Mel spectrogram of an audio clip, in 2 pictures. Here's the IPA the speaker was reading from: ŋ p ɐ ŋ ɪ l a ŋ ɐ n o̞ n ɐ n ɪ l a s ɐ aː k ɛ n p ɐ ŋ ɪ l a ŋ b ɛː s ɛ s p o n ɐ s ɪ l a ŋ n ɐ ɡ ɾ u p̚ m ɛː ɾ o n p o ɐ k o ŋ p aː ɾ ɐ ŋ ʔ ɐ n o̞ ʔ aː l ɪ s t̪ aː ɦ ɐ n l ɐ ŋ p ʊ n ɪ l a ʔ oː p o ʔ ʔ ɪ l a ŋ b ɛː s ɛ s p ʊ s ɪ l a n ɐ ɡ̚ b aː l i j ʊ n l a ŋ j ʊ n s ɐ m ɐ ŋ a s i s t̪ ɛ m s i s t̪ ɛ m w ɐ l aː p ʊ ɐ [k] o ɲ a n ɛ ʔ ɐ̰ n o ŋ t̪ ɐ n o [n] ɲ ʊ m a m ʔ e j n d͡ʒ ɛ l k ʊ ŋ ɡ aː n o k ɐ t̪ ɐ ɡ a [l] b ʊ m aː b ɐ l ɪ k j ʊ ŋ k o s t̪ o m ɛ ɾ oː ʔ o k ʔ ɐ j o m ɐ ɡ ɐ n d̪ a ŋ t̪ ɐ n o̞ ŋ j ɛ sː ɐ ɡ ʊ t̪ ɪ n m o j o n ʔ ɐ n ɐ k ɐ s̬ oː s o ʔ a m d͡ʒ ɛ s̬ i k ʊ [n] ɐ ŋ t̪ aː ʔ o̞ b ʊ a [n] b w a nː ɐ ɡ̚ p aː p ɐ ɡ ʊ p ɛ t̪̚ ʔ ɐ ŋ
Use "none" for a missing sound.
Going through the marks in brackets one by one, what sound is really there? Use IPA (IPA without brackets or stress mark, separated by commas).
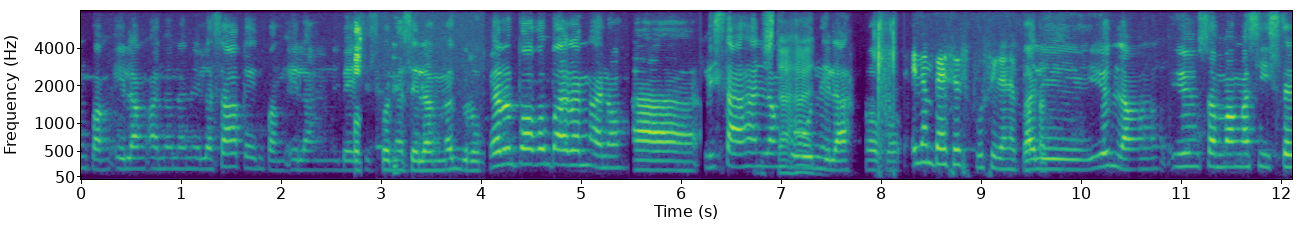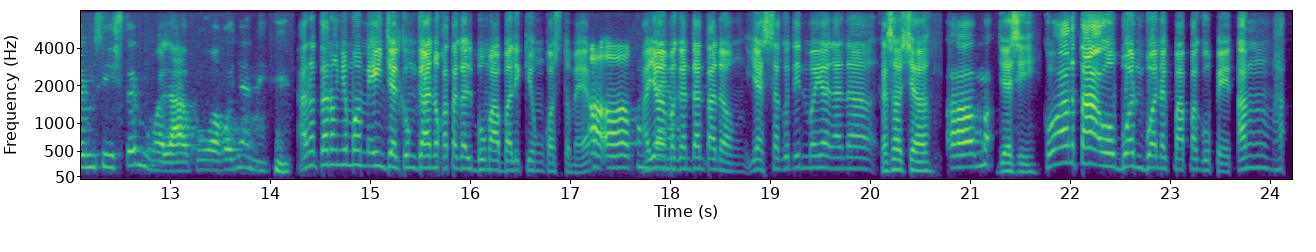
k, ŋ, l, ŋ, n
